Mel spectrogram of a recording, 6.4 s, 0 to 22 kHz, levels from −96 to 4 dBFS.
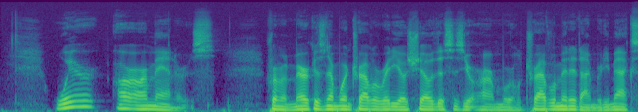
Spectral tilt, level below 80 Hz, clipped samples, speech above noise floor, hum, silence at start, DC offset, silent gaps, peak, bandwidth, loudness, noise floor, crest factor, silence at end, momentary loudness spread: -6.5 dB/octave; -38 dBFS; under 0.1%; 25 dB; none; 0 s; under 0.1%; none; -4 dBFS; 12 kHz; -20 LUFS; -44 dBFS; 16 dB; 0 s; 8 LU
